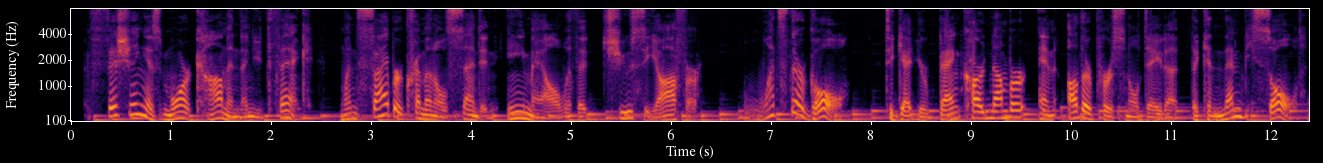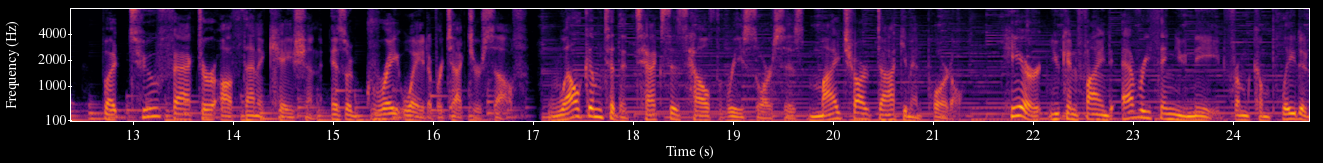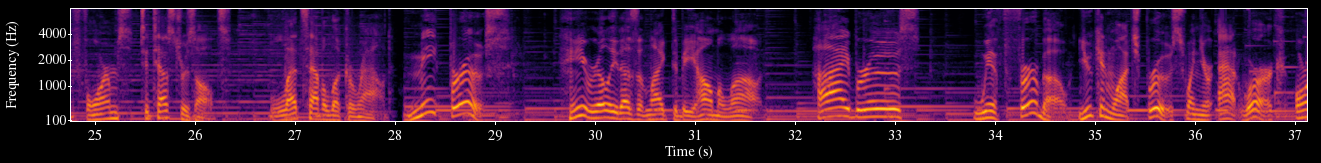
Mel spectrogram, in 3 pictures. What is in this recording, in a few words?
Explainer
